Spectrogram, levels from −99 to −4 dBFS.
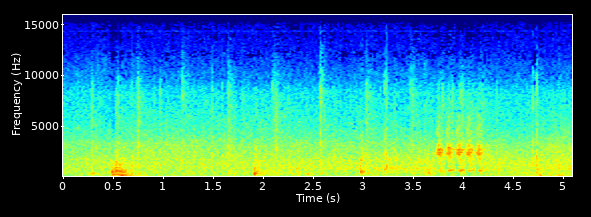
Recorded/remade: recorded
